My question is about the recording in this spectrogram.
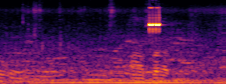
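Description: Two sharp, high-pitched clicks in quick succession about one and a half seconds in, much louder than everything around them, over low murmuring voices.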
